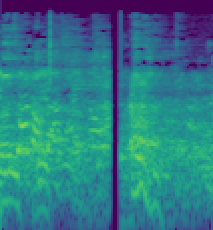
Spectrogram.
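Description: Several people talking at once: overlapping conversation and chatter, broken by a brief dropout a little past halfway.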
